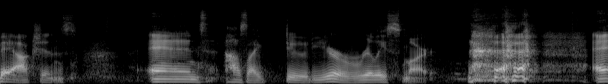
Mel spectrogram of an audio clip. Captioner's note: laughs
